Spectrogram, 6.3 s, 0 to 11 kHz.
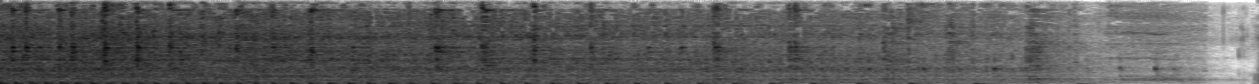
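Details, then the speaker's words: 1969 Blue Patio garden tractor. Small engine fires with an even, steady beat, then shuts off and coasts to a stop. Runs much better than at the first start-up; the PTO still cannot be disengaged. "can definitely say it runs a lot better now than it did when we first started it up man that sounds good"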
